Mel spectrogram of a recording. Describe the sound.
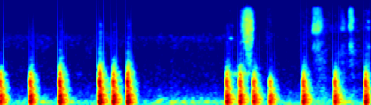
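Knuckles knock an SOS on the wooden wall behind a barn: many sharp, hollow raps in clustered groups, some quick runs of three, with faint low rumbling noise in the gaps.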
